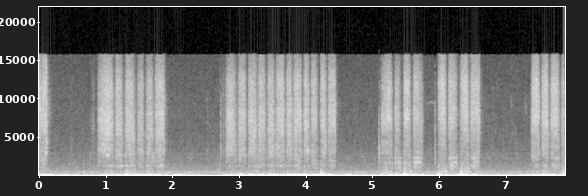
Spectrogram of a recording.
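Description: Fingertips rub and smear charcoal across a large white paper sheet taped flat on a table. Bright, dry swishing strokes come in repeated bursts, like light sanding, over a steady low rumble, with quieter pauses between the rubbing passes.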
